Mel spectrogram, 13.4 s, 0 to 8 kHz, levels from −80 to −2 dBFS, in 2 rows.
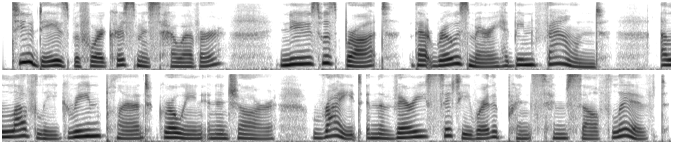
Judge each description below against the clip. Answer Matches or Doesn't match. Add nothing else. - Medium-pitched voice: Doesn't match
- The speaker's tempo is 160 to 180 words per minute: Doesn't match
